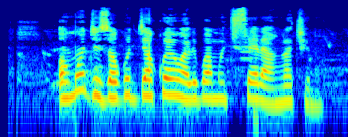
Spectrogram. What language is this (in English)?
Ganda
